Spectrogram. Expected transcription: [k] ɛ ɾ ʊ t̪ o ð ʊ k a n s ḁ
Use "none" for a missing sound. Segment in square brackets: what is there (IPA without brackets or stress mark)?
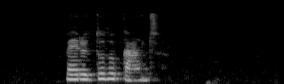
p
